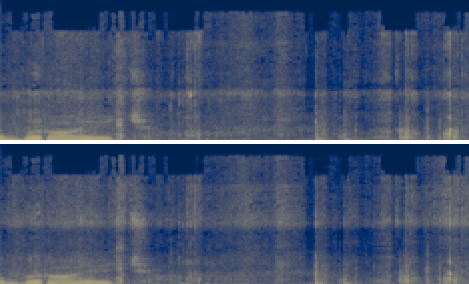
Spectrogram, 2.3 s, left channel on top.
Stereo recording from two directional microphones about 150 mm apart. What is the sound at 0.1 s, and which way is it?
Speech, 20° left (ahead or behind).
